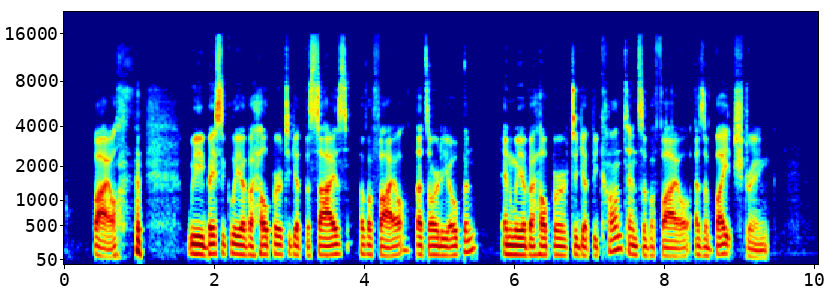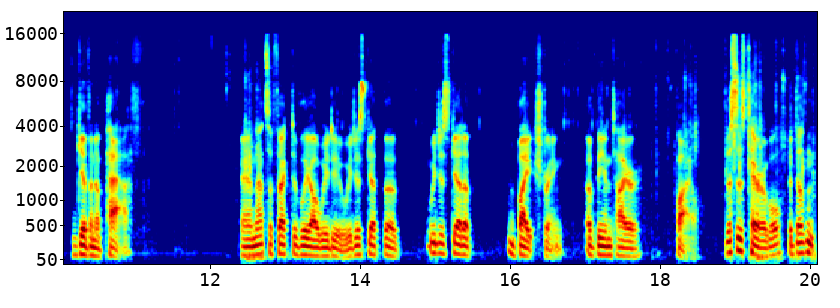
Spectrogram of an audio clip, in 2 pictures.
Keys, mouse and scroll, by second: 2.2 click, 3.4 click, 4.0 click, 4.5 click, 6.3 click, 7.1 click, 7.8 click, 7.9 double click, 8.3 click, 8.5 double click, 10.1 click, 10.7 click, 11.4 click, 12.5 Return, 13.6 click, 13.9 click, 14.0 double click, 14.7 click, 15.6 click, 16.1 click, 16.7 click, 16.8 double click, 17.0 click, 17.1 double click, 17.5 click, 18.3 Return, 19.2 Return.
